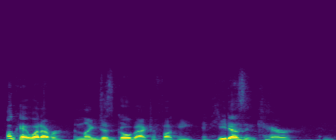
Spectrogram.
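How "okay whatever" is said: high, loud shrugging dismissal; mock careless couple, louder and higher; indifferent. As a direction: toss it off like nobody cares.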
